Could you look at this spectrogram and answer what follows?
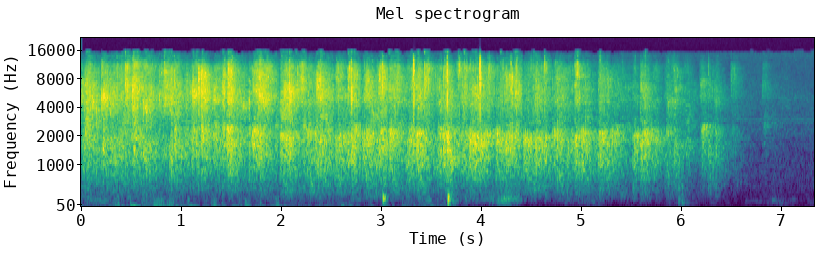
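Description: Audience applauding, many hands clapping at once; the applause dies away about six seconds in.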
